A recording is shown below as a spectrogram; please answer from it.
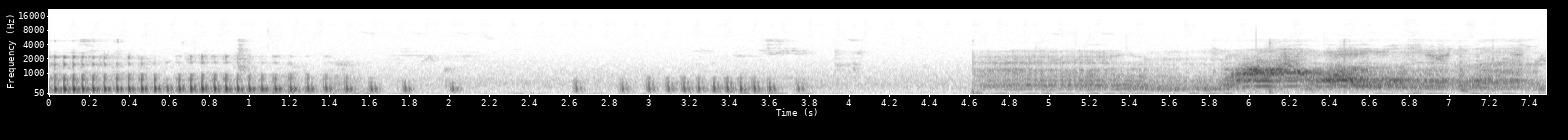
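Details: Real cougar sound: rapid pulsed low grunting that slows and breaks into short runs, then a long harsh hissing snarl swelling louder near the end.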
